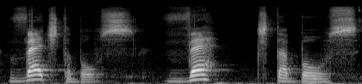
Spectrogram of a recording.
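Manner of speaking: Vegetables slowly as VEDGE-tuh-bols, first syllable strong; slow demo of Vegetables, stressing VEDGE and swallowing the middle; correct pronunciation. Shown as a demonstration. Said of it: "nós vamos falar assim". (Vegetables devagar, VÉDJ forte e depois tabous)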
